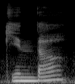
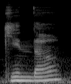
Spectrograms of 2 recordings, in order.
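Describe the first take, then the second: The two takes are said the same way.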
